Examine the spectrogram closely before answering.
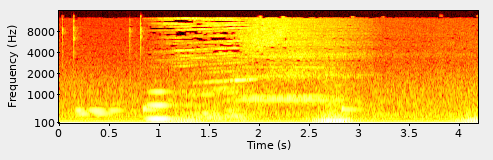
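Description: A machine whirs briefly with rising chirps.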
